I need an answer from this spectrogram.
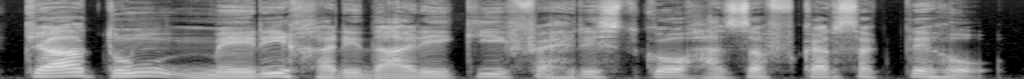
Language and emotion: Urdu, neutral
